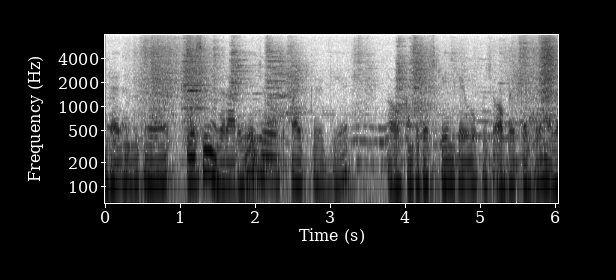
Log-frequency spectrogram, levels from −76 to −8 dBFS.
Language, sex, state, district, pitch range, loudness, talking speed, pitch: Hindi, male, Bihar, Darbhanga, 100-110 Hz, -17 LUFS, 160 wpm, 105 Hz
